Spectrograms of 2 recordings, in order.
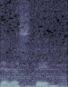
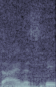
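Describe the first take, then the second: First: It is said the British way. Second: It is said the usual American way. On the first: "it's dynasty" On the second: "Instead of dynasty"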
